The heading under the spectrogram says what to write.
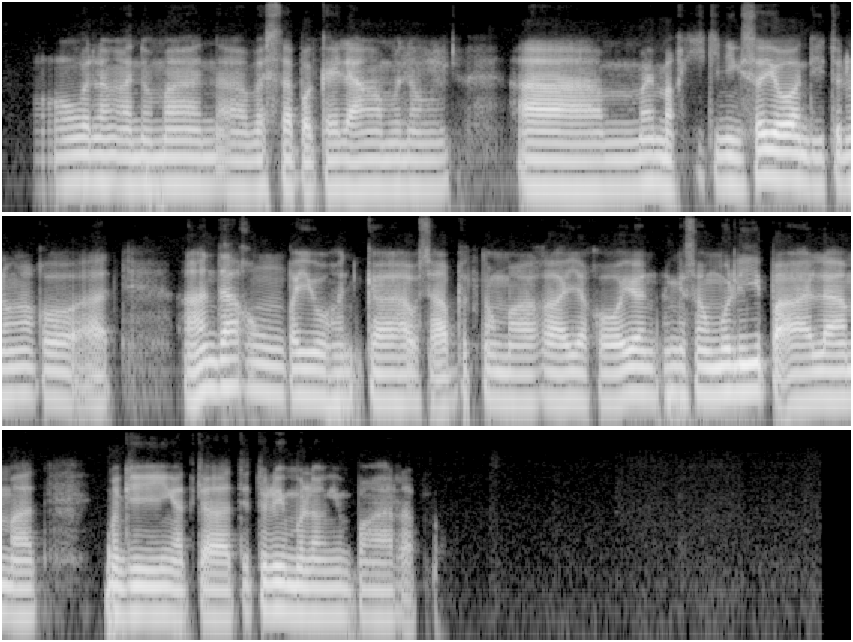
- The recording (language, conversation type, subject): Filipino, advice, Paano ko mapapanatili ang motibasyon ko hanggang makamit ko ang layunin ko?
- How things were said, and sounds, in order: static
